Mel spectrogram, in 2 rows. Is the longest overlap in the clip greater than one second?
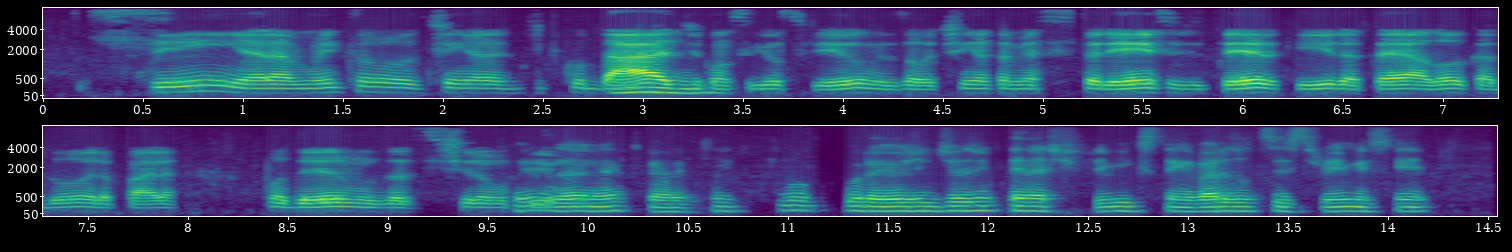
No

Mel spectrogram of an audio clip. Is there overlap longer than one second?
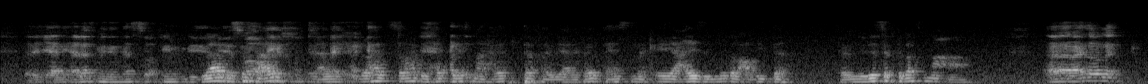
Yes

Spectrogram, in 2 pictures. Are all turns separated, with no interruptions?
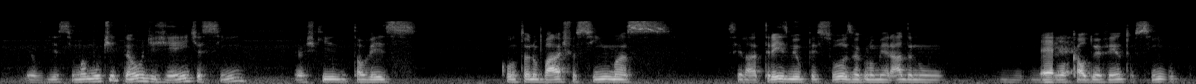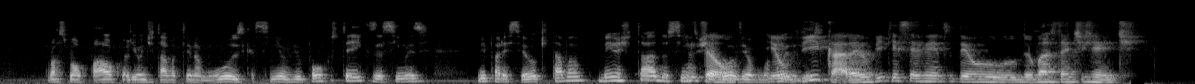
No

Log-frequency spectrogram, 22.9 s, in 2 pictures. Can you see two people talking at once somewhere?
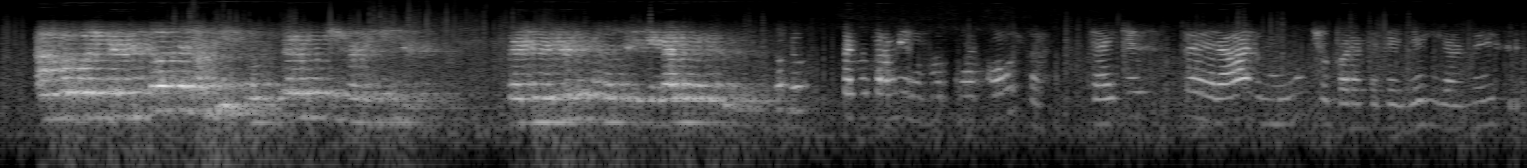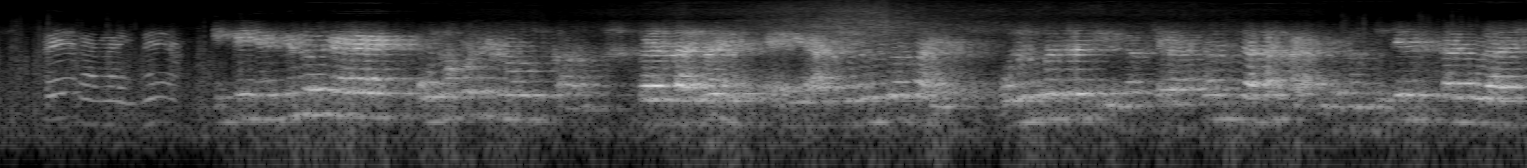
No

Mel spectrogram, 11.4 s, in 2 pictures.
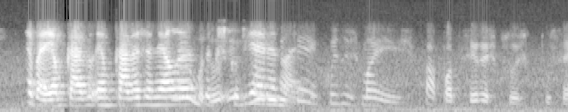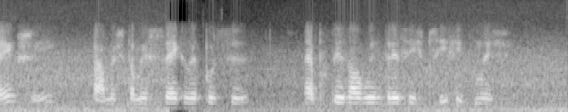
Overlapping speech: Yes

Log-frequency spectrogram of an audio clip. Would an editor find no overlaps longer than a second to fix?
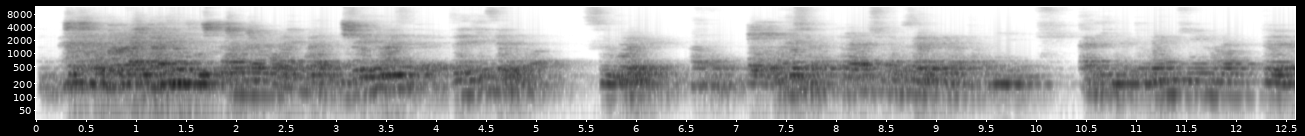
No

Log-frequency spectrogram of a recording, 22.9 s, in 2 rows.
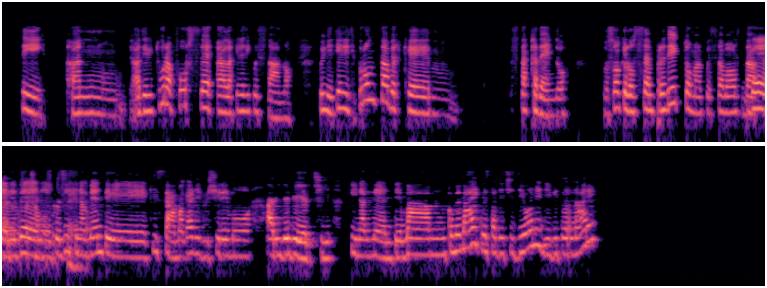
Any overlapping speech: Yes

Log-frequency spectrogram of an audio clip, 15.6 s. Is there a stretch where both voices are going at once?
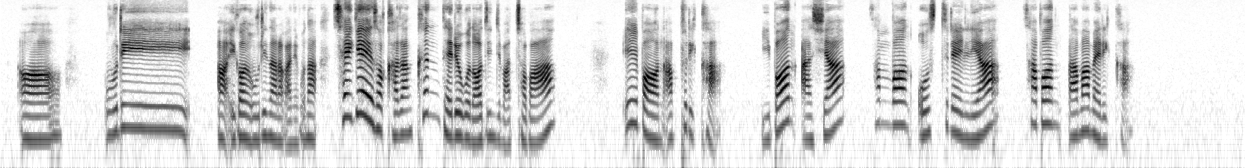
No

